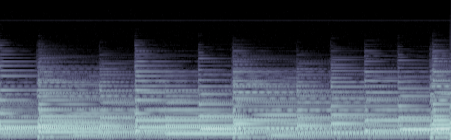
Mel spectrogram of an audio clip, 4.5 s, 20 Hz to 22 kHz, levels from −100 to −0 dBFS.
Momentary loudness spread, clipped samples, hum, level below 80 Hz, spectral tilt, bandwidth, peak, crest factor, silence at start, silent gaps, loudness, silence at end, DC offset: 5 LU; under 0.1%; none; -60 dBFS; -10 dB/octave; 5.2 kHz; -8 dBFS; 14 dB; 0 s; none; -24 LUFS; 0 s; under 0.1%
